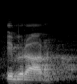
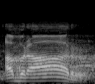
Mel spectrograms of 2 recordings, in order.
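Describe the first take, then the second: First: The first vowel is an 'i' sound. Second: The first vowel is an 'a' sound. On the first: The speaker calls it wrong. "लोग इसको इबरार पढ़ते हैं, ये भी गलत है। इबरार नहीं भाई" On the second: The speaker calls it right.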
